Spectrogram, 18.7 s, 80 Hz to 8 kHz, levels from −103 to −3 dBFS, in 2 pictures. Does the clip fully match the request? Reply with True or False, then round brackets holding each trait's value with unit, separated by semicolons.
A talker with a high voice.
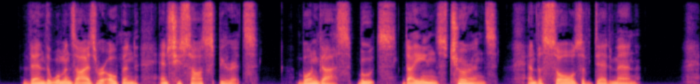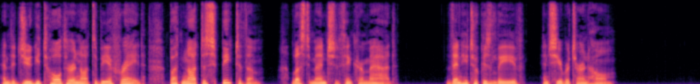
False (125 Hz)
